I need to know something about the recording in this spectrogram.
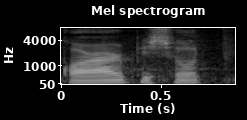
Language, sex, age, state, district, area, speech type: Assamese, male, 60+, Assam, Lakhimpur, urban, spontaneous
